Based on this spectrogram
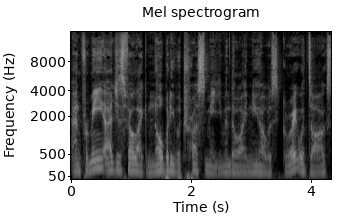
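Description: The speaker is a man with a medium pitch. He talks at a fairly quick pace with ordinary pitch variation. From California. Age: 30s. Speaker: podcast host and pet sitter. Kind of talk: casual monologue.

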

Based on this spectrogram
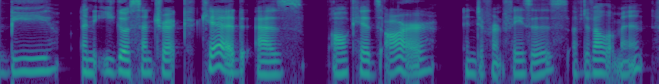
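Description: A woman with a Californian accent, fairly low in pitch, with a dark, mellow tone at a very slow pace, in a very clean recording with a silent background. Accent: Californian American English. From California, Bay Area. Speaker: podcast host, therapist. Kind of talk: solo podcast monologue.

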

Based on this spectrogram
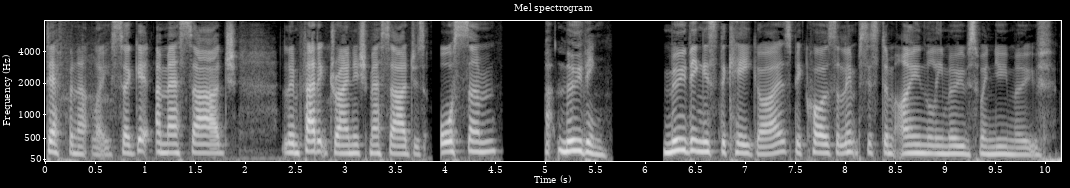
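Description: On a very clean recording with a silent background, a woman speaks in a plain, everyday voice at a moderate pace and medium pitch with ordinary pitch variation. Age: 50s. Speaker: psychic medium and spiritual teacher. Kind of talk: casual chat.

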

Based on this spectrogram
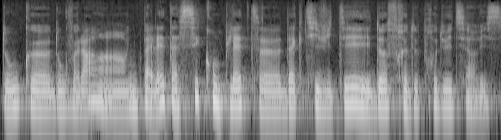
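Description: With vocal fry and a very deep, low pitch, a woman speaks at a moderate pace with ordinary pitch variation and hardly any pauses. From eastern France (Moselle/Alsace area). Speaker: corporate sustainability director. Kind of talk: interview. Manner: hesitant, many fillers and repetitions.

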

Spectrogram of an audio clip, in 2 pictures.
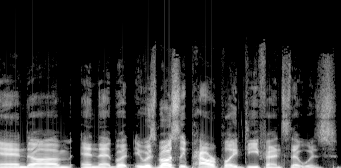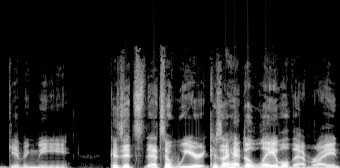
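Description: Lively intonation from a man, dry and close with no echo, on a very clean recording with a silent background. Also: medium pitch for a man. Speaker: podcast co-host, hockey analyst. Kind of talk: casual chat. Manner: fast talker.

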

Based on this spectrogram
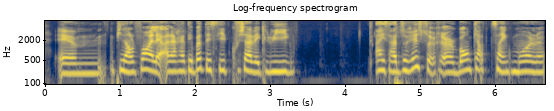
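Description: On a very clean recording with a silent background, a woman with a fairly high pitch and fairly even intonation speaks at a fairly slow pace, leaving long, frequent pauses. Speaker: podcast co-host. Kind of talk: casual chat.

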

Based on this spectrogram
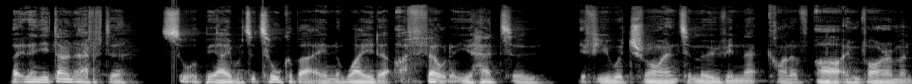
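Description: A very deep, low, somewhat breathy male voice in a London accent, at a moderate pace with ordinary pitch variation. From London, Hackney/Dalston. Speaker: furniture designer. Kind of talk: casual interview. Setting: video call.

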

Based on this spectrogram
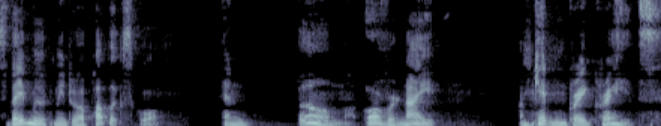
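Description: A fairly high-pitched, somewhat breathy man at a fairly slow pace, with very wide pitch swings and long, frequent pauses. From England, Indian family. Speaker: podcast host. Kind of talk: personal monologue. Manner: hesitant, repeats words.

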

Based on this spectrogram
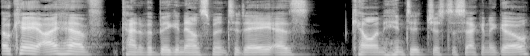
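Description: Monotone and flat, a man speaks at medium pitch and a moderate pace. The recording is very clean, with a silent background. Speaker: comedian podcast co-host. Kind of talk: casual comedic banter about a book. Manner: joking, laughs often.

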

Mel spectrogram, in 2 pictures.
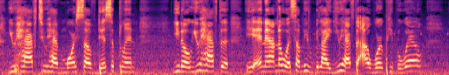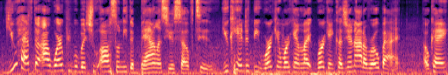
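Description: The tone is warm and animated, and the pace is fairly quick. Noticeable background noise sits behind the voice. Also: woman, medium pitch for a woman, ordinary pitch variation. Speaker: beauty professional podcaster. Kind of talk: pep talk; casual chat. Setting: in a car while driving. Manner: warm, animated, preacher-like encouragement; unscripted, conversational, chatty.

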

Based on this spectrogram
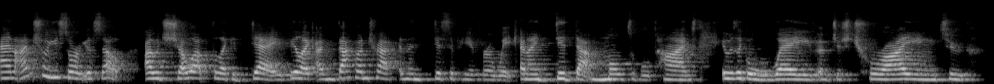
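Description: A woman talks at a high pitch, and audible room echo colors her voice. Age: 20s. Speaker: business consultant. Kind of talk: casual interview.

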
